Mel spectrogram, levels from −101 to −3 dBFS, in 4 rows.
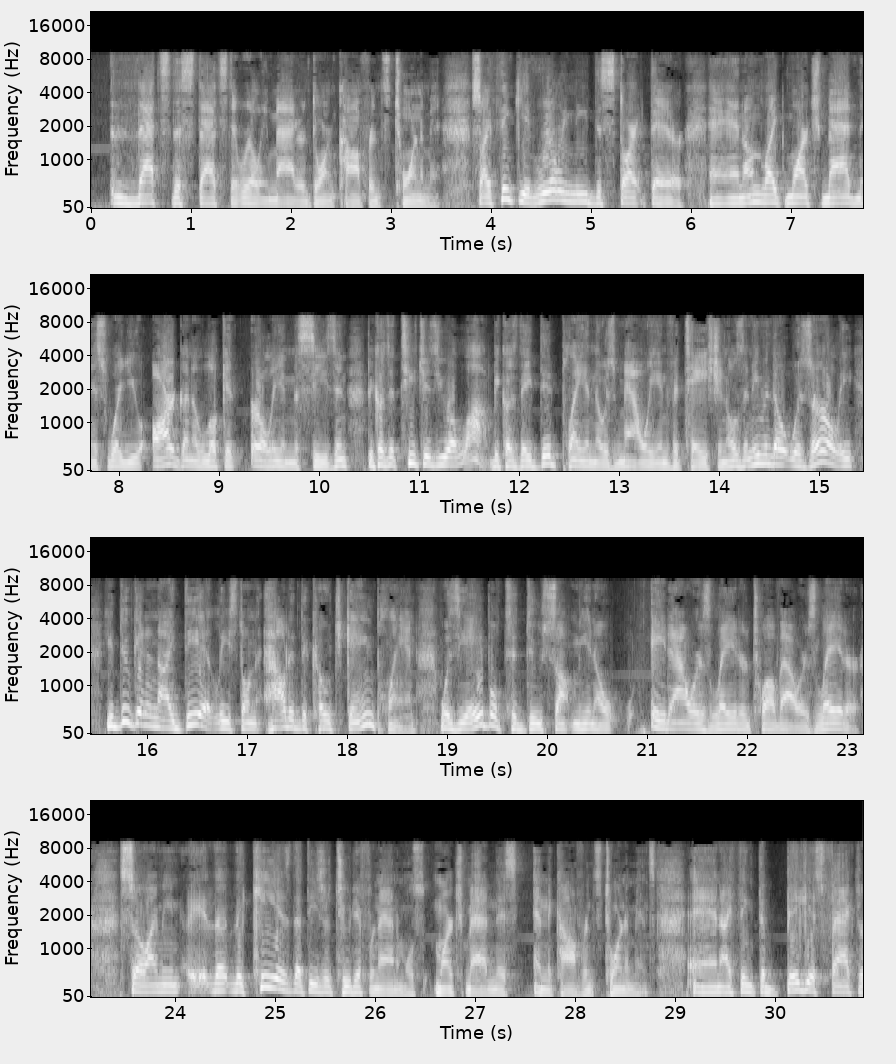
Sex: male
